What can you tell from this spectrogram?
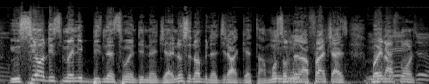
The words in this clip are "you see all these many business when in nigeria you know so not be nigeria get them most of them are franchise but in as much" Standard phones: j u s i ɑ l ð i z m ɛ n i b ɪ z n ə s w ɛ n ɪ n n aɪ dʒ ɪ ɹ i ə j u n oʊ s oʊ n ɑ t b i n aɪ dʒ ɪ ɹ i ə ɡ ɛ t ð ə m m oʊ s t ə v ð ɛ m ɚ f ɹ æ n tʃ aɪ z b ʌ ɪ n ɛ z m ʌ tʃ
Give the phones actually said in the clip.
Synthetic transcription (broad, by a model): j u s i ɑ l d i s m ɛ n i b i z n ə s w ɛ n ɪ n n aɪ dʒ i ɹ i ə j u n oʊ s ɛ n ɑ t b i n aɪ dʒ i ɹ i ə ɡ ɛ t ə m m oʊ s t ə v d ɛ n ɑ f ɹ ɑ n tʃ aɪ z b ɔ ɪ n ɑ s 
